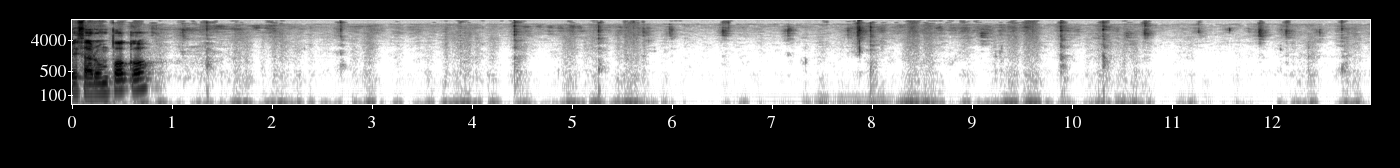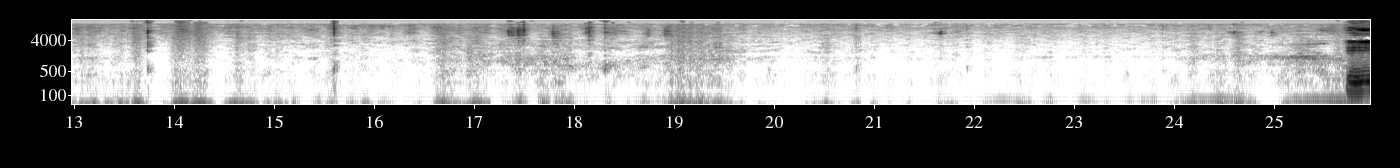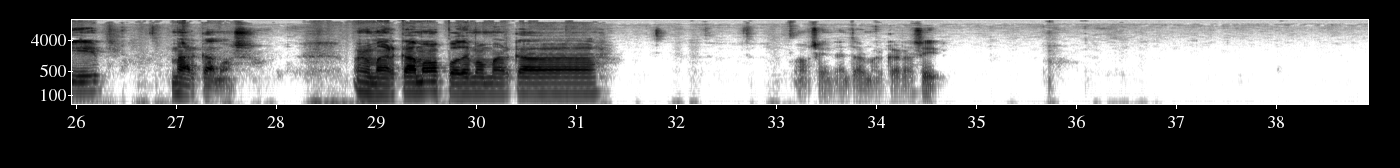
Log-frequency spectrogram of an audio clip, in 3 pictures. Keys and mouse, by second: 0.8 shift+middle click, 6.2-12.3 middle drag, 8.0 shift+click, 12.3-23.2 drag, 17.5 shift+middle click, 21.3 middle click, 23.2 middle click, 23.9 click, 24.3-26.5 middle drag, 26.5 click, 26.8 shift+middle click, 27.6 click, 28.1-31.0 middle drag, 28.1 f, 31.0-32.4 drag, 31.3-34.0 middle drag, 34.0 click, 34.7-38.9 drag, 36.8 middle click.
